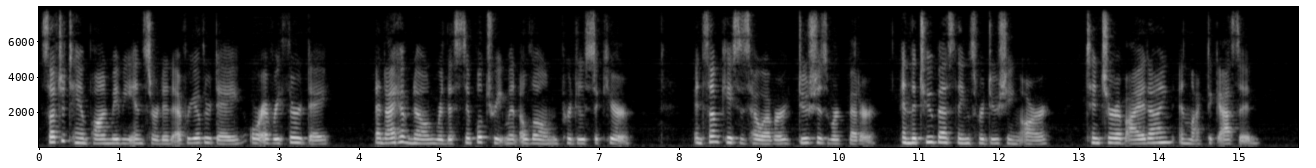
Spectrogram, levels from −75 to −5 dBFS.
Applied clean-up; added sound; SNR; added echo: none; none; none; none.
